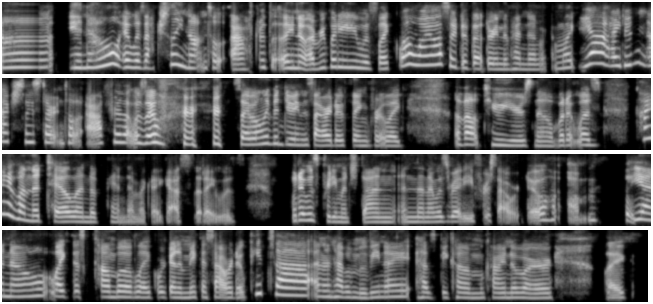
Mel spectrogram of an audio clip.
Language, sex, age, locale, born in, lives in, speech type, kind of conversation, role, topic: English, female, 50-54, en-US, United States, United States, conversation, unstructured, none, What are your must-have movie snacks, and what memories or rituals make them special?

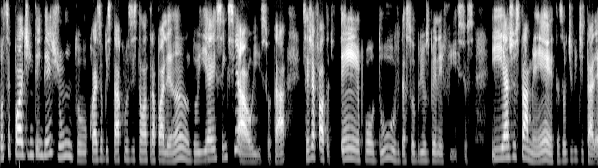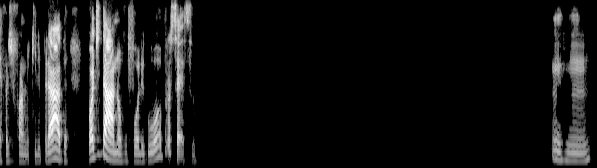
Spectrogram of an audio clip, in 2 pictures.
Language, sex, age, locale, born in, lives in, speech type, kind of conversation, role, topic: Portuguese, male, 30-34, pt-BR, Brazil, United States, read, expert-assistant, expert, Vale a pena investir em novas ideias para organizar os hospitais? O que pode melhorar e o que pode dar errado?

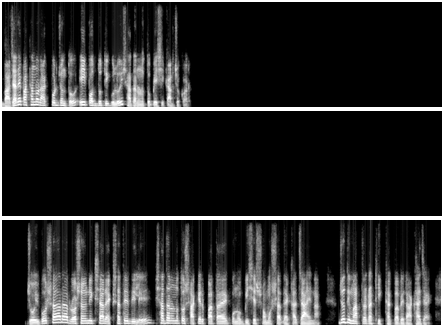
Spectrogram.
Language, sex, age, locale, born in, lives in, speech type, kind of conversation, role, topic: Bengali, male, 20-24, bn-BD, Bangladesh, Bangladesh, read, expert-assistant, expert, জৈব সার ও রাসায়নিক সার মিশিয়ে শাক-সবজি চাষে কোনটা বেশি উপকারী?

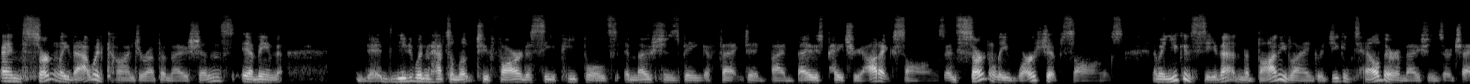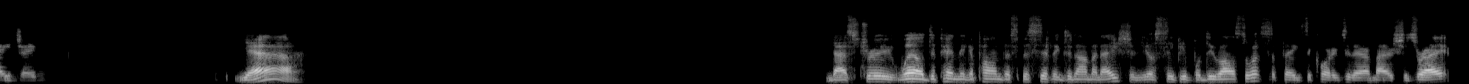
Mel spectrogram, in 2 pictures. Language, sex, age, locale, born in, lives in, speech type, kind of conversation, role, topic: English, male, 45-49, en-US, United States, United States, conversation, podcast, guest, Why does music have such a powerful effect on our feelings and moods?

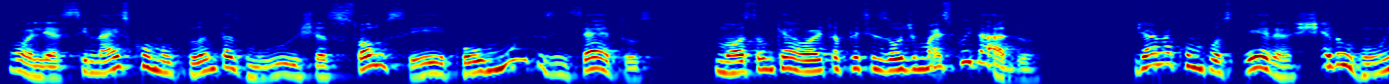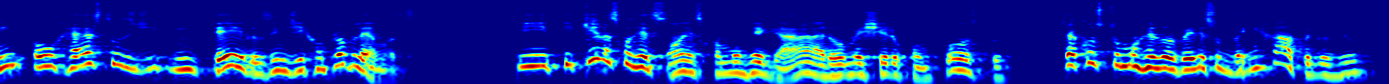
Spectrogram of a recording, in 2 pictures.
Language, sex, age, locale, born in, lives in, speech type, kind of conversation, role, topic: Portuguese, male, 35-39, pt-BR, Brazil, Portugal, read, expert-assistant, expert, Como lidar com a falta de tempo no dia a dia para cultivar alimentos de maneira mais sustentável?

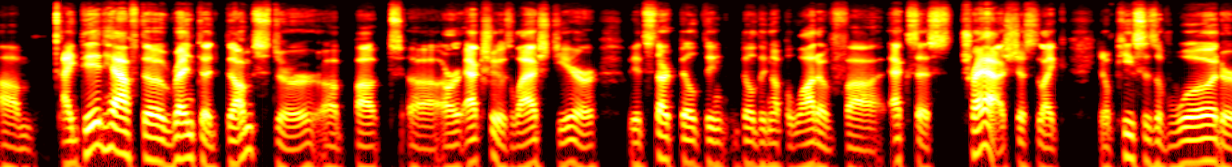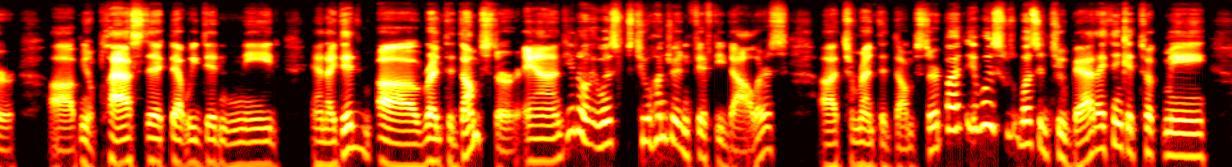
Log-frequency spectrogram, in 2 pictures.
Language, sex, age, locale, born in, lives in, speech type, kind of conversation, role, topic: English, male, 55-59, en-US, United States, United States, conversation, unstructured, none, Does owning fewer possessions reduce stress or limit convenience?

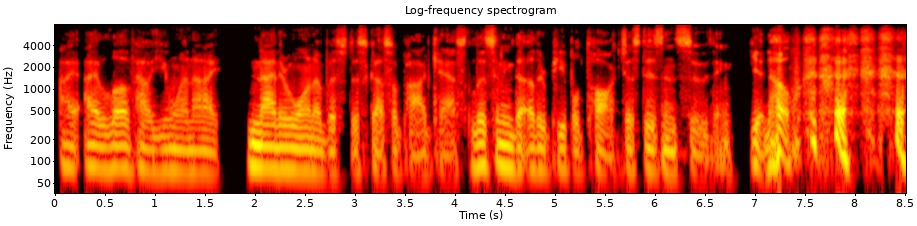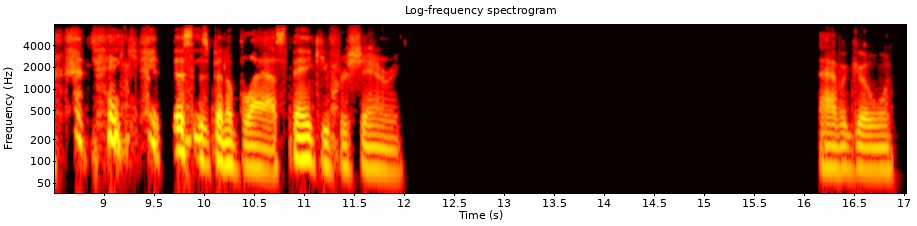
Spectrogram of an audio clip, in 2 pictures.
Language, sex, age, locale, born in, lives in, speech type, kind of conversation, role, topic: English, male, 55-59, en-US, United States, United States, conversation, unstructured, none, What calms you the fastest: music, podcasts, or silence?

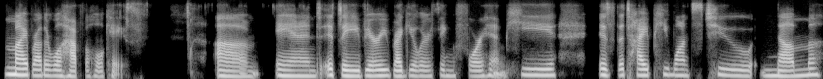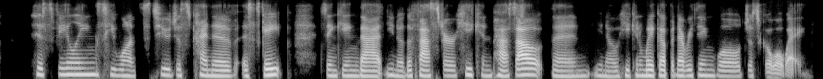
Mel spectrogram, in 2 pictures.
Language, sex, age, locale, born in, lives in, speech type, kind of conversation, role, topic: English, female, 40-44, en-US, United States, United States, conversation, advice, user, How do I talk to a family member who let me down and rebuild trust?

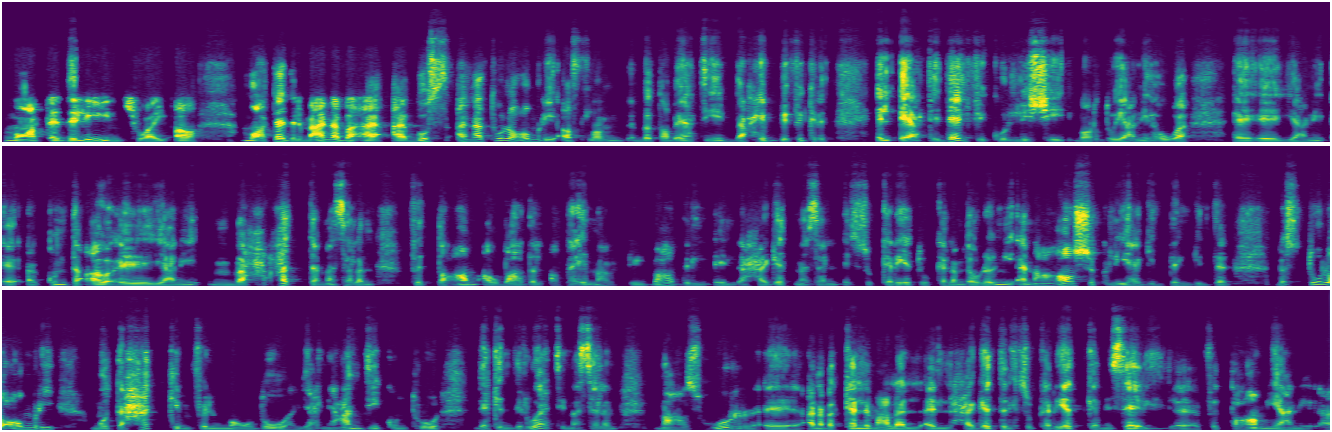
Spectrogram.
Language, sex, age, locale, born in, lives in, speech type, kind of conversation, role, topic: Arabic, male, 40-44, ar-EG, Egypt, Egypt, conversation, advice, user, إزاي أتعلم أتعامل بوعي مع الأكل واستهلاك المحتوى الإعلامي من غير ما أحس بالذنب؟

